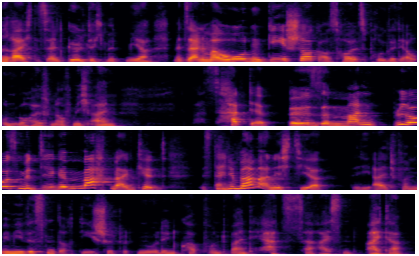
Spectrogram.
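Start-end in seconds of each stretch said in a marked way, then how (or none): 6.0-11.5 slow, higher, loud worried granny voice; fussing old woman. A narrator's reading. Old woman fussily questions the crying child. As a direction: dote on the child in dramatic concern.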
